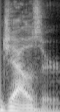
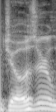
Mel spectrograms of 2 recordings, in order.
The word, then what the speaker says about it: Djoser: and build the pyramids, but they also introduced the silent letter. And where would society be without it? King Djoser leaned into the whole god-king situation and built the Step Pyramid of Saqqara.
